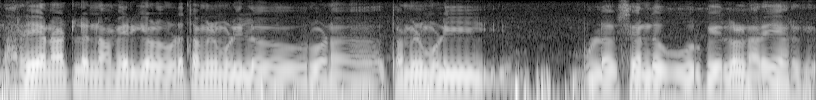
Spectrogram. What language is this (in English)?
Tamil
